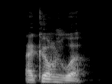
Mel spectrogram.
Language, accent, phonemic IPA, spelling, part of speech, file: French, France, /a kœʁ ʒwa/, à cœur joie, adverb, LL-Q150 (fra)-à cœur joie.wav
- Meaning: to one's heart's content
